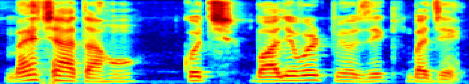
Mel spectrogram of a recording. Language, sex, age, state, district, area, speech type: Urdu, male, 18-30, Telangana, Hyderabad, urban, read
